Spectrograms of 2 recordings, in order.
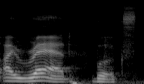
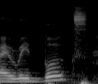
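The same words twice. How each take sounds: First: Read is pronounced as the past-tense form. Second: Read is pronounced as the present-tense form. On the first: The reading happened in the past. "Mas no passado" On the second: The reading happens habitually now. "Se eu digo que eu leio livros"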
